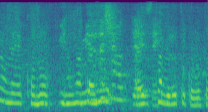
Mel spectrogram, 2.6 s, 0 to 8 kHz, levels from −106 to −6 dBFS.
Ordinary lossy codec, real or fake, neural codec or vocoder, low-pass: AAC, 48 kbps; fake; vocoder, 44.1 kHz, 128 mel bands, Pupu-Vocoder; 7.2 kHz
